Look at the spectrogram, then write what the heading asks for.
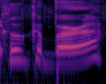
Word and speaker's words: Kookaburra: thought I honestly like we were saying it wrong a kookaburra that's right kookaburra kookaburra saying yeah people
